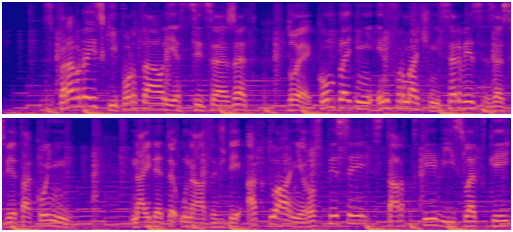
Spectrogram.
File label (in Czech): zvuk spot; Jezdci cz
